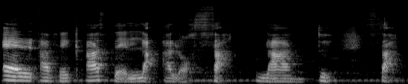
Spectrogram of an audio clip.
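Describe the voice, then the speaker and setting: A woman teaching a reading lesson to young children. She coaxes them gently and sounds out syllables slowly and one by one. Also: deep voice, vocal fry. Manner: warm, coaxing, repeats syllables slowly for children. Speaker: primary school teacher.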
